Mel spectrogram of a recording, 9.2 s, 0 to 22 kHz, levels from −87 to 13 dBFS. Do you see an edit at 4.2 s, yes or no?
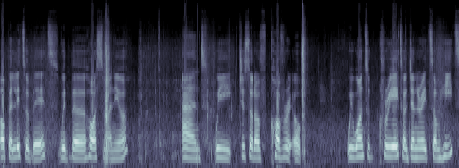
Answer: no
